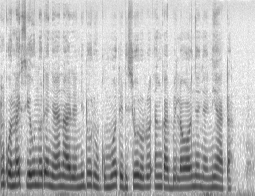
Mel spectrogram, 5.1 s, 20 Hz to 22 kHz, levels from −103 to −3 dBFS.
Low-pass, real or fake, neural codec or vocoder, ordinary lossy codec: none; fake; vocoder, 44.1 kHz, 128 mel bands, Pupu-Vocoder; none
